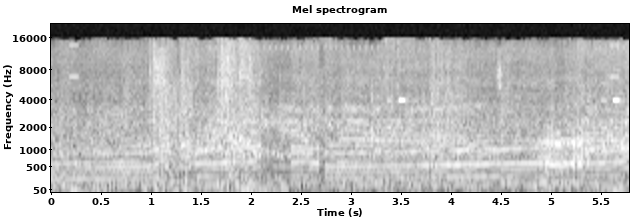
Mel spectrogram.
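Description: Game car drifting in Need for Speed 2016 on PC, a steady engine drone with rising and falling revs and harmonic shifts as the car slides, loud and continuous throughout.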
